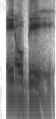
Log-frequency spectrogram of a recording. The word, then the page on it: AOB: American English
